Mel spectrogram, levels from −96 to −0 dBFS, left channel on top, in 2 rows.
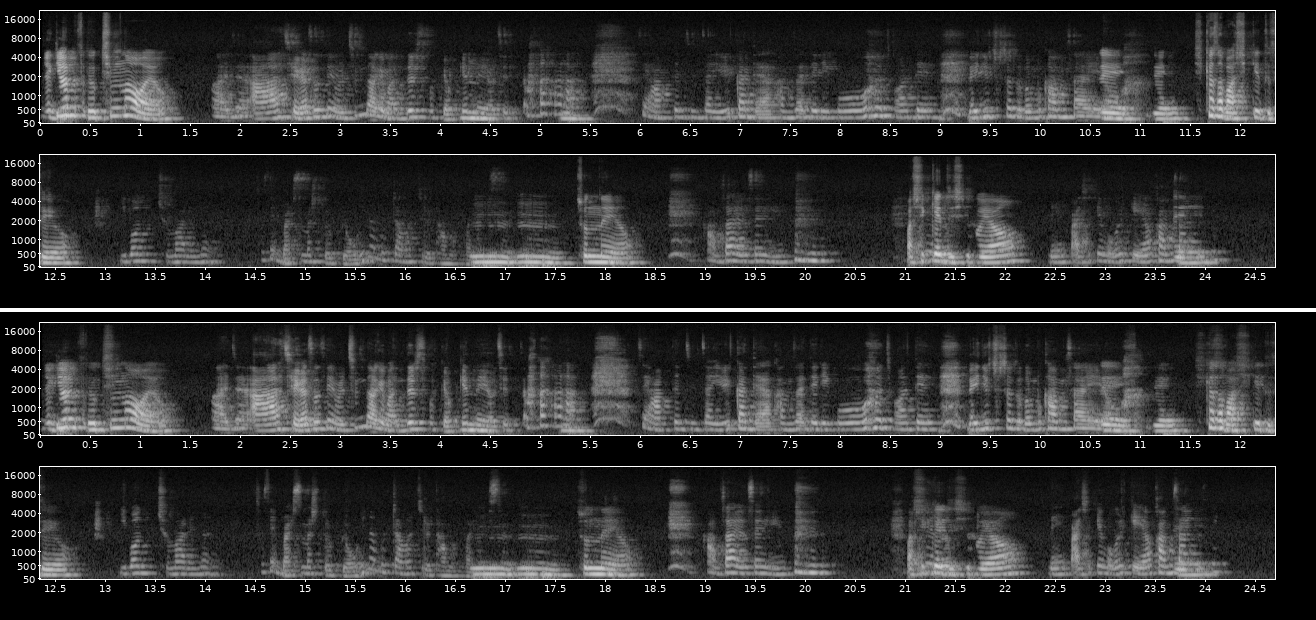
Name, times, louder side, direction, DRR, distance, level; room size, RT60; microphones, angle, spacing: voice 1, 0.1-1.3 4.2-4.5 5.2-5.4 10.6-12.7 16.6-18.3 21.0-22.1 23.7-24.0, left 2 dB, 85° left, 7 dB, 3.0 m, -28 dB
voice 2, 1.7-11.0 13.1-14.1 14.6-16.7 18.0-18.1 18.6-20.2 20.9-21.5 22.4-24.1, right 2 dB, 55° right, 4 dB, 3.3 m, -36 dB
18.5 x 18.0 x 2.3 m, 0.31 s
head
